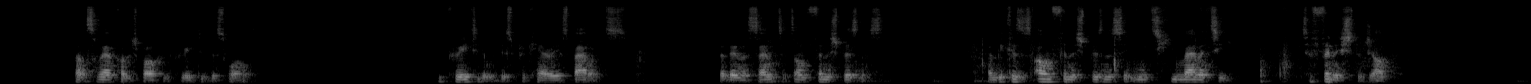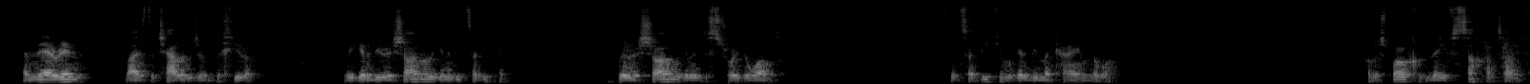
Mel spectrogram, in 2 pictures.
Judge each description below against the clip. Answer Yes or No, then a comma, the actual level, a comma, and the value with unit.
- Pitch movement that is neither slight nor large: No, narrow, 1.8 semitones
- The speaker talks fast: No, average, 140 wpm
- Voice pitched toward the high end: No, low, 110 Hz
